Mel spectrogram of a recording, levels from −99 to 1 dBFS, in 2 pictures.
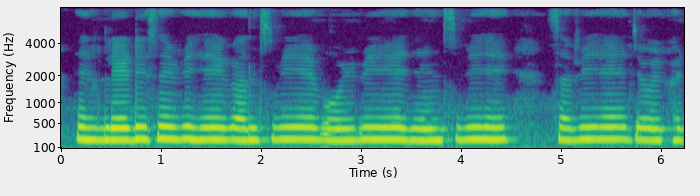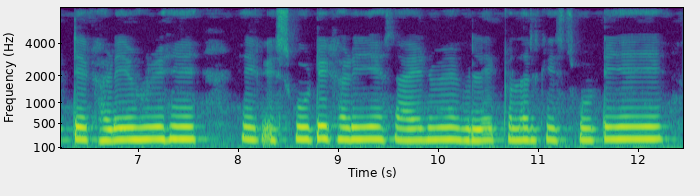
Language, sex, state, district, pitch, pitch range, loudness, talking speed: Hindi, female, Bihar, Begusarai, 210 Hz, 200-215 Hz, -13 LUFS, 145 wpm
